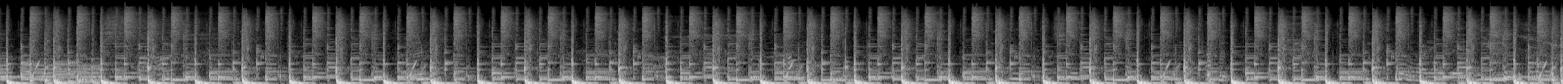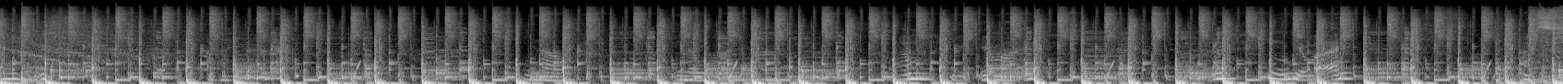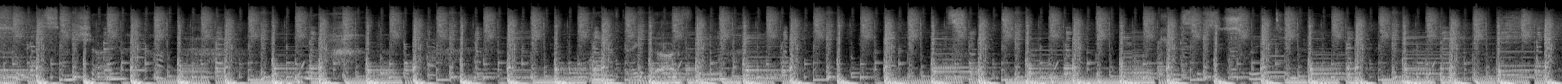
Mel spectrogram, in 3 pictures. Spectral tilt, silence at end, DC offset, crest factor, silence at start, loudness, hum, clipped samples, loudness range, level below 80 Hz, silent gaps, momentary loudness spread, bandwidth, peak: -5 dB/octave; 0 s; under 0.1%; 14 dB; 0 s; -17 LUFS; none; under 0.1%; 1 LU; -18 dBFS; none; 3 LU; 16.5 kHz; 0 dBFS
